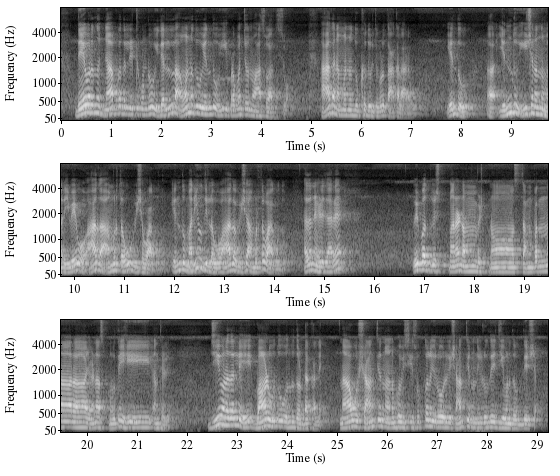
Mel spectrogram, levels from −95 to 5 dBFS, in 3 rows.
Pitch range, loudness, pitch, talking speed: 130-170 Hz, -19 LUFS, 140 Hz, 95 wpm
